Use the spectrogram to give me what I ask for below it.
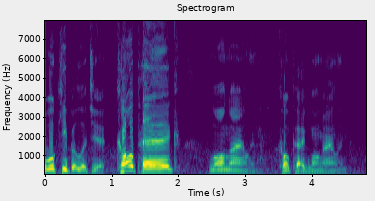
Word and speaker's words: Copiague: Today we find ourselves outside the confines of NYC and into the area of copiagu copiagu copiagua copier copi copy actually it's pronounced copg long island debated on pronouncing it wrong just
